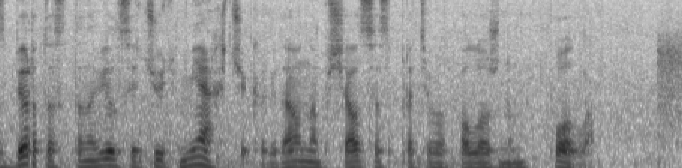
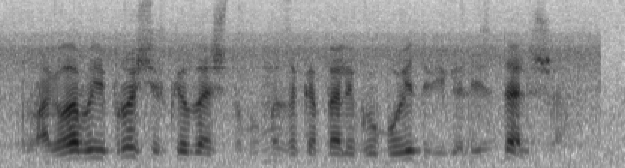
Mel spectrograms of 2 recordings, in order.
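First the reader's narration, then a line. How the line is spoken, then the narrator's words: Man's amused snort. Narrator (Russian): хмыкнул мужчина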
